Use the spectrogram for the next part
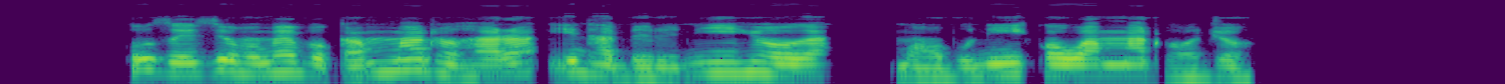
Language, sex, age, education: Igbo, female, 46-60, tertiary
